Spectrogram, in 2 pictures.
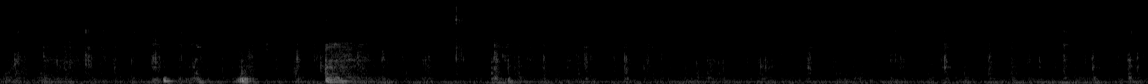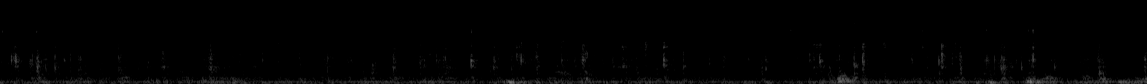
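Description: Faint chewing of crispy fried seafood with the mouth closed: small wet clicks and crunches throughout, with a few louder mouth sounds in the first few seconds.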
